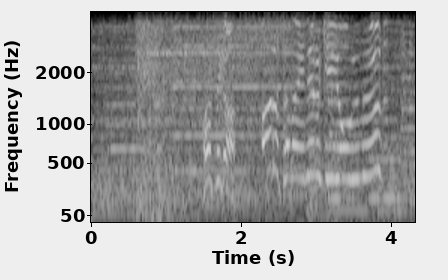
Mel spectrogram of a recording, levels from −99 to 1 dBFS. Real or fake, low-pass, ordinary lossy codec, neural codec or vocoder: real; 3.6 kHz; Opus, 32 kbps; none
